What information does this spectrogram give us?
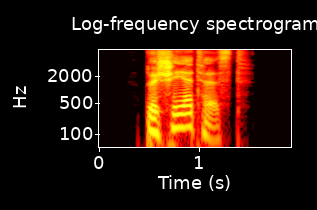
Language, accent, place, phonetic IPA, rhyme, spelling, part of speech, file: German, Germany, Berlin, [bəˈʃeːɐ̯təst], -eːɐ̯təst, beschertest, verb, De-beschertest.ogg
- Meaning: inflection of bescheren: 1. second-person singular preterite 2. second-person singular subjunctive II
